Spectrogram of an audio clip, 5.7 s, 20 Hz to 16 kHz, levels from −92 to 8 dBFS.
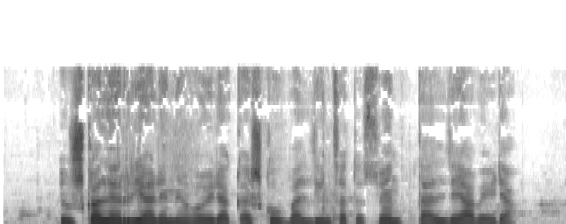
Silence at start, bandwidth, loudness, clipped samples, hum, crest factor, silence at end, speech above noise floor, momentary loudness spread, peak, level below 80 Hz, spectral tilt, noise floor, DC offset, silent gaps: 0.2 s; 11.5 kHz; -20 LUFS; under 0.1%; none; 18 dB; 0.5 s; 30 dB; 9 LU; -2 dBFS; -62 dBFS; -4 dB/octave; -49 dBFS; under 0.1%; none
